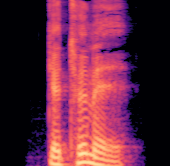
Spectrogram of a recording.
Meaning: tumult, commotion (of people)
- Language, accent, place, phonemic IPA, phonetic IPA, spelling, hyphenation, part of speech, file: German, Germany, Berlin, /ɡəˈtʏməl/, [ɡəˈtʏml̩], Getümmel, Ge‧tüm‧mel, noun, De-Getümmel.ogg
